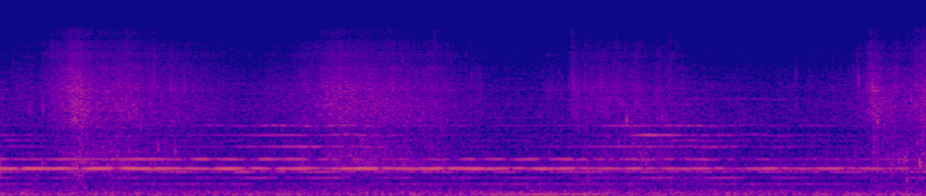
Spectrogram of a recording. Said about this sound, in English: Let the ocean waves wash over you like drops of salt water.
